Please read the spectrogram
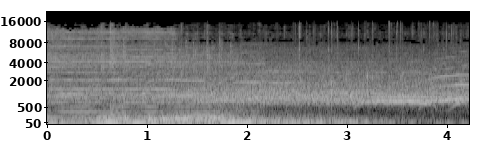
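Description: Live pop band music with heavy bass that stops about two seconds in, followed by a large concert crowd cheering and screaming.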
